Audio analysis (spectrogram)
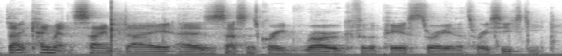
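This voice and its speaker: A man's voice: lowish voice, brisk, background noise. An Australian man in his thirties hosting a casual chat about video games. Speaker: host. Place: living room, indoors.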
